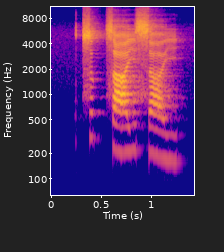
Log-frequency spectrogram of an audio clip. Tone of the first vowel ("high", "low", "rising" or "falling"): high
